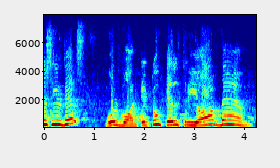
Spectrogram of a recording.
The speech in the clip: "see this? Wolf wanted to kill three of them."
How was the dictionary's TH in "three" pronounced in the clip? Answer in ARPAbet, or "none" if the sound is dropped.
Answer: T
